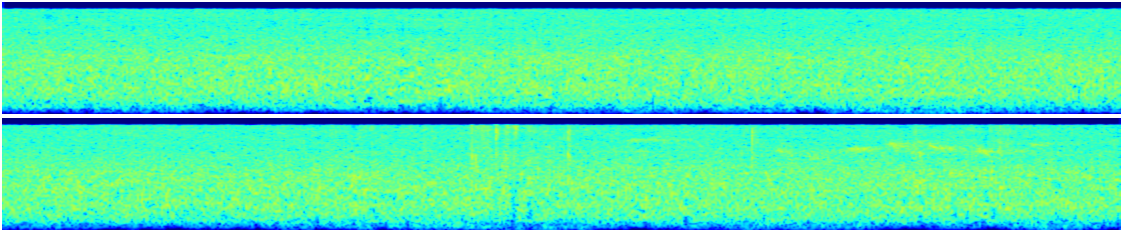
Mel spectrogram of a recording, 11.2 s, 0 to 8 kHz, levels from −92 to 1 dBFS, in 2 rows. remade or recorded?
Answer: remade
